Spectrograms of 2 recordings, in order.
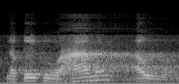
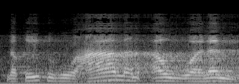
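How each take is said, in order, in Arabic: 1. تنتهي الكلمة الأخيرة بدون صوت n زائد. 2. تنتهي الكلمة الأخيرة بصوت n زائد. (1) "بالمنع من الصرف" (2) "بالتنوين"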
